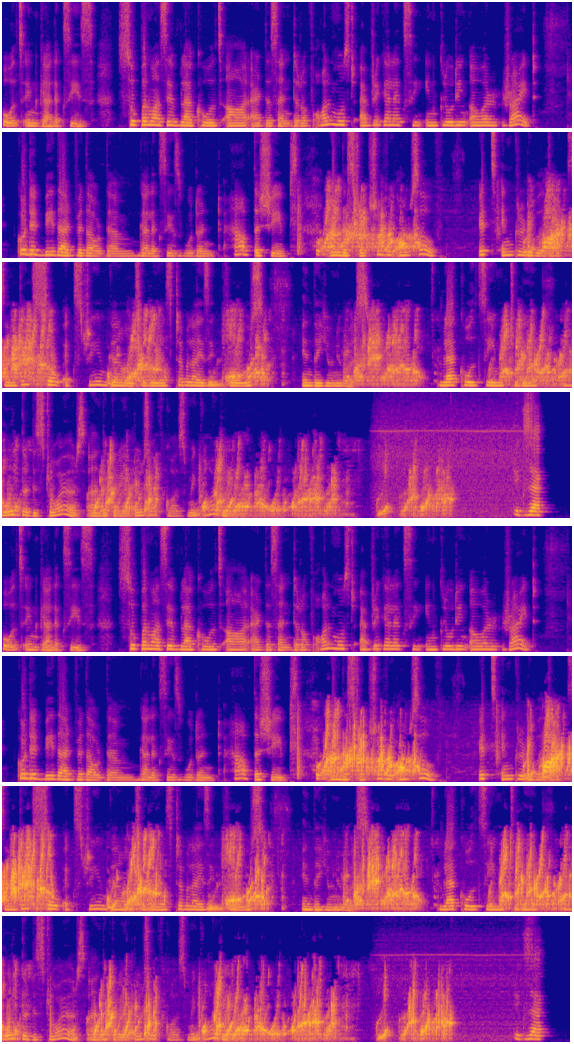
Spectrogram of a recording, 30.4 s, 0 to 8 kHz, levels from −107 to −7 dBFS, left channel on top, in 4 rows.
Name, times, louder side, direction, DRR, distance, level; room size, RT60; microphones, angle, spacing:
voice 1, 0.0-7.0 7.8-10.4 10.7-13.4 14.0-18.7 19.2-20.1 21.0-25.9, left 2 dB, 10° left, 0.5 m, -32 dB
sound 1, 11.5-13.2 14.2-14.3 14.5-15.9 16.6-17.4 17.9-19.0 19.6-20.8 21.7-23.1 23.4-23.5 23.7-24.9 25.3-27.5 27.8-28.8, right 6 dB, 50° right, 0.5 m, -26 dB
voice 2, 27.8-30.0, left 4 dB, 75° left, 0.7 m, -34 dB
2.4 x 2.4 x 2.9 m
head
